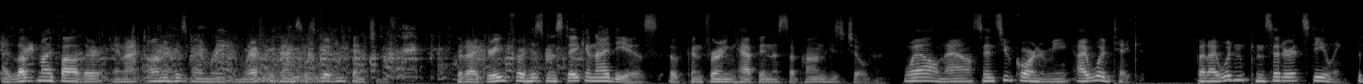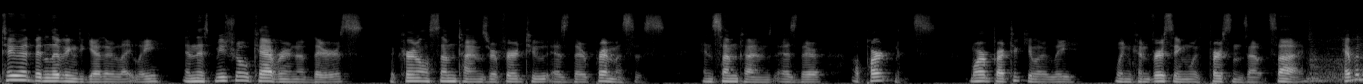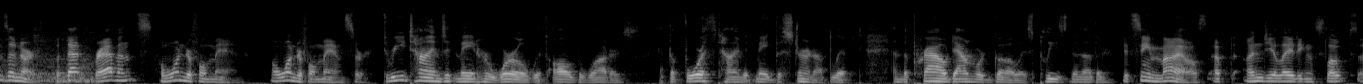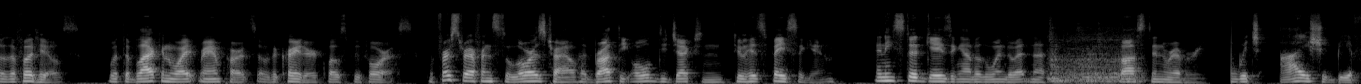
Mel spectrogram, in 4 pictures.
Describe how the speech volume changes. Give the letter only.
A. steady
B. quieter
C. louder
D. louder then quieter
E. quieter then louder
A.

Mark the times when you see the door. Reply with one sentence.
The door can be heard from 2.5 to 3.4 s, from 26.6 to 28.2 s and from 51.4 to 52.4 s.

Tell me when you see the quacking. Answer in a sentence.
The quacking can be heard from 0.0 to 6.0 s.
